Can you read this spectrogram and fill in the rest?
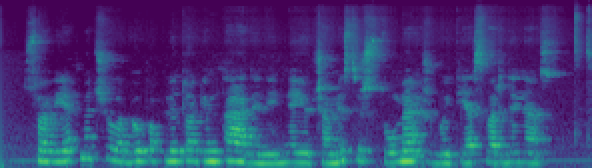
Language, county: Lithuanian, Vilnius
